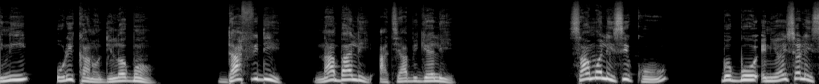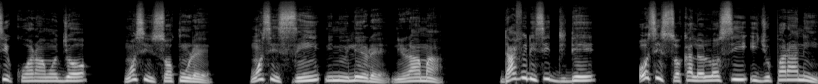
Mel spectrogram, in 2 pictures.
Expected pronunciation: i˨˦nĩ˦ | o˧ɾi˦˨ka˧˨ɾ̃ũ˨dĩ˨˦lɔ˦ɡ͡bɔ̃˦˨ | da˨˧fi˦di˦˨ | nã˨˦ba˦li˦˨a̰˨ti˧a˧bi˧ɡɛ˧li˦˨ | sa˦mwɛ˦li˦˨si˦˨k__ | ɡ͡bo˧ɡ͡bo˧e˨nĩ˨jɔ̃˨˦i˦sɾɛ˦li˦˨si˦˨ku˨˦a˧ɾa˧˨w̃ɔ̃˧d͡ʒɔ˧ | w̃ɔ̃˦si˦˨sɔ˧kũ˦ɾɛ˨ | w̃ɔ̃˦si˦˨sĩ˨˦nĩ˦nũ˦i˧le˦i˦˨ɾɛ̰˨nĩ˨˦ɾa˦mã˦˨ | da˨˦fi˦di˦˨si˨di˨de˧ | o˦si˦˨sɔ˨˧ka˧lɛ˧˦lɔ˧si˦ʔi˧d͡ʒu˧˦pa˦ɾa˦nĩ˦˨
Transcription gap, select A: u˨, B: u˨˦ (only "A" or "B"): B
